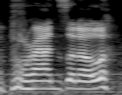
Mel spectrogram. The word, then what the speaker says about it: Branzenol: Can you roll your R on the Branzenol? – Branzenol.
